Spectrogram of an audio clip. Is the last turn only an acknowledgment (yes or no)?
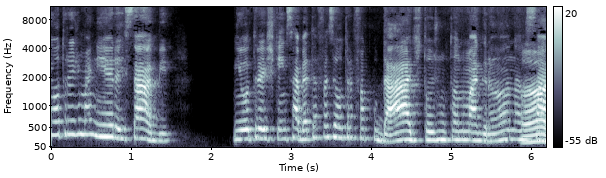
no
